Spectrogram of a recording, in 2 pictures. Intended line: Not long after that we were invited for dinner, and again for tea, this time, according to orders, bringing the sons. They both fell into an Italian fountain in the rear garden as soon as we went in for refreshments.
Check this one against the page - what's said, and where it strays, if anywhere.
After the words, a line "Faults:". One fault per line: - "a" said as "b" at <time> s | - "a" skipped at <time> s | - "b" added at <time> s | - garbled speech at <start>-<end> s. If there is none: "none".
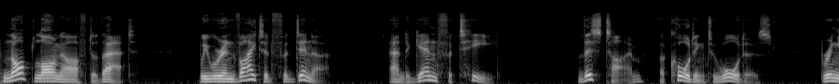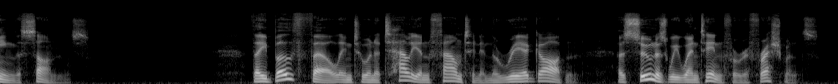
Not long after that we were invited for dinner, and again for tea, this time, according to orders, bringing the sons. They both fell into an Italian fountain in the rear garden as soon as we went in for refreshments.
Faults:
none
